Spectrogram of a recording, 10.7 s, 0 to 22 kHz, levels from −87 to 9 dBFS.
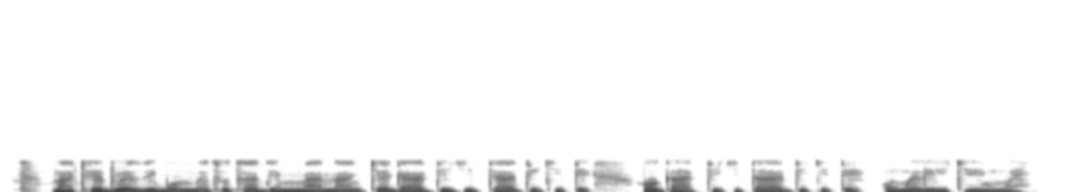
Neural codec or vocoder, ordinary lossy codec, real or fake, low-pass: none; none; real; 3.6 kHz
